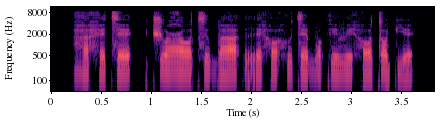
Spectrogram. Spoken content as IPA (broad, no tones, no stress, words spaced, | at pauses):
ɦahɛt͡sɛ | t͡ʃoʕɔ t͡sɯba | rɛhɔhutɛ bɔkeβehɔ tɔpʲɛ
